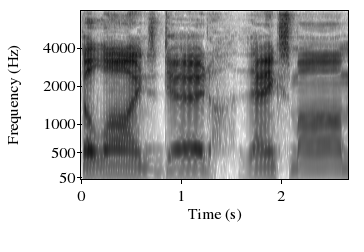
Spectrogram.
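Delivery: very slow, thoroughly exasperated drawl. Retelling a film scene where the husband finds the phone line dead: imitating an exasperated husband. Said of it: "he gets all exasperated".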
